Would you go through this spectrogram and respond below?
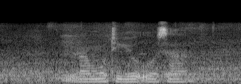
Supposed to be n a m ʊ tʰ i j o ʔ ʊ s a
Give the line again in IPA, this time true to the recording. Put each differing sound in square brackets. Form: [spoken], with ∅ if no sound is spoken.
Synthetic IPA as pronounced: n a m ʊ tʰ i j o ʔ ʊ s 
